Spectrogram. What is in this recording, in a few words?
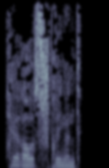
"herausspringend", German; adjectives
